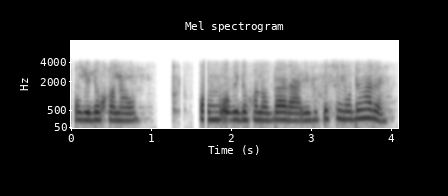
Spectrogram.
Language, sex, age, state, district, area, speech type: Bodo, female, 18-30, Assam, Udalguri, urban, conversation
